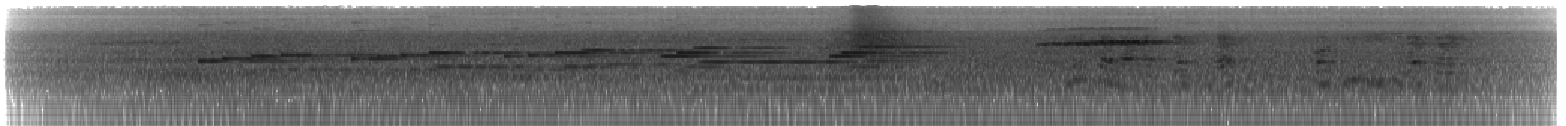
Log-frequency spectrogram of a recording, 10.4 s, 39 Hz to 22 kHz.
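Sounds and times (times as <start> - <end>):
platform 4 station departure melody at Kamishakujii: 0.3 - 8.1.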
